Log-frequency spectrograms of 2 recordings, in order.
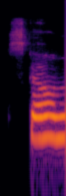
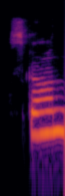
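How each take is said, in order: First: The vowel rhymes with stone. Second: The vowel rhymes with done. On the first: "like stone" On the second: "like dun"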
